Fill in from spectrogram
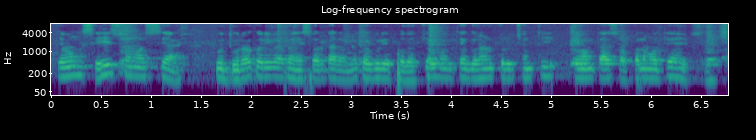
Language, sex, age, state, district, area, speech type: Odia, male, 18-30, Odisha, Nuapada, urban, spontaneous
